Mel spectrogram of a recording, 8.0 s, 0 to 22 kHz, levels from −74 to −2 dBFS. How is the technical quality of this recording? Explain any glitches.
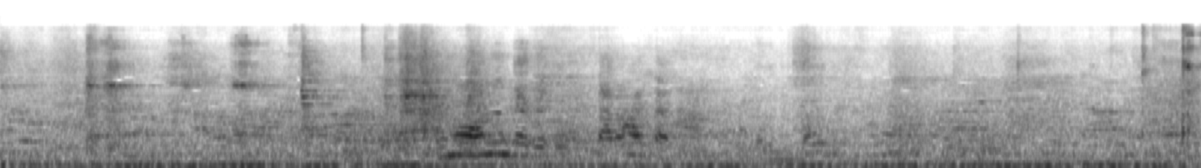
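The quality is poor, with plainly audible damage throughout. Throughout, the treble sounds gritty and metallic, consistent with HE-AAC compression at a very low bitrate, likely around 16 kbps. Copied-up bands smear the top, and a spectrogram shows a flat ceiling at 12.3 kHz.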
